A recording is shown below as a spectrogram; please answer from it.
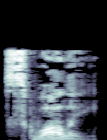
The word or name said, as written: squally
